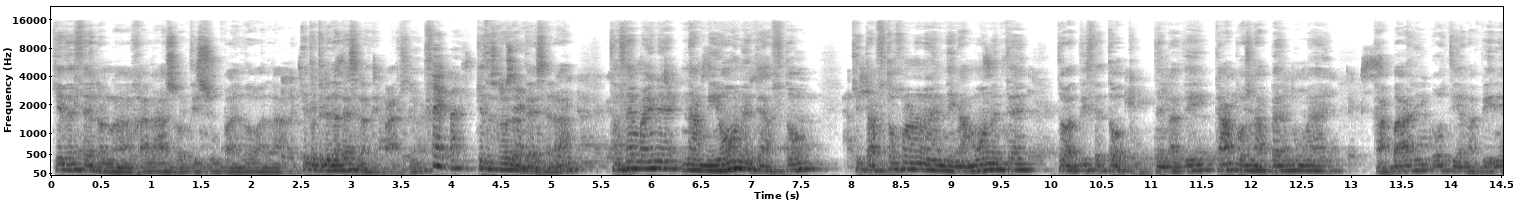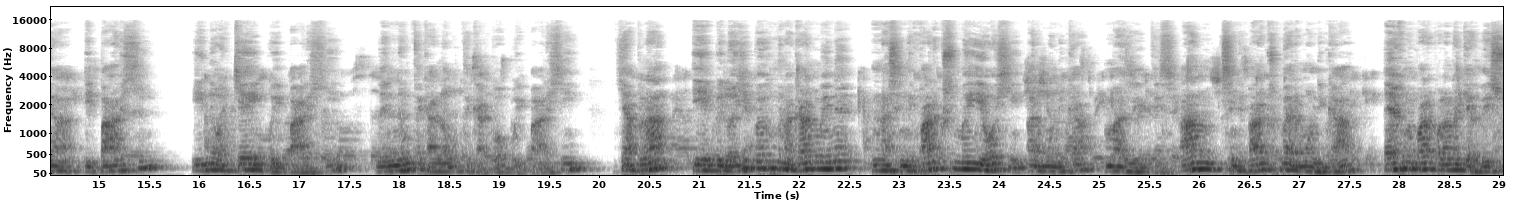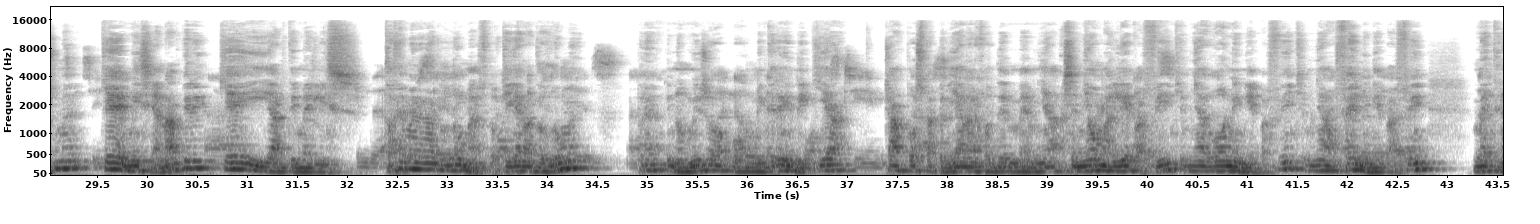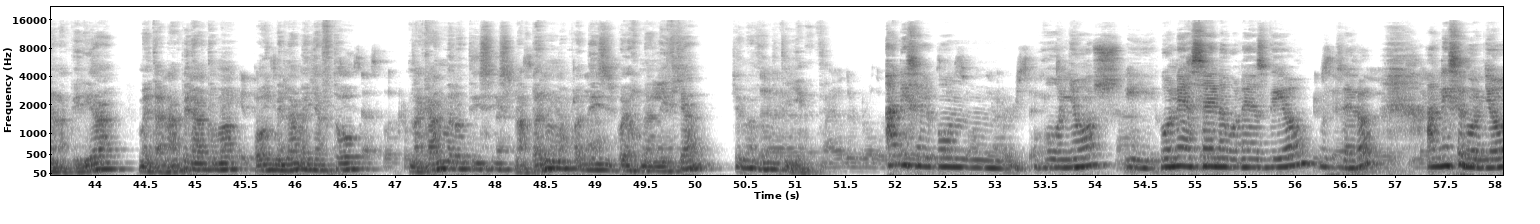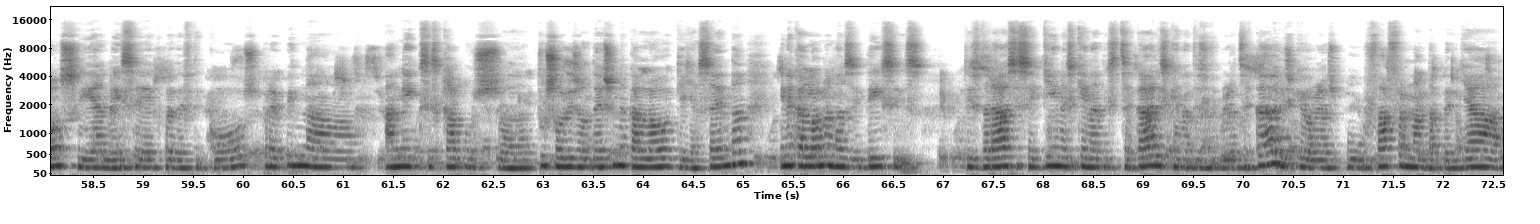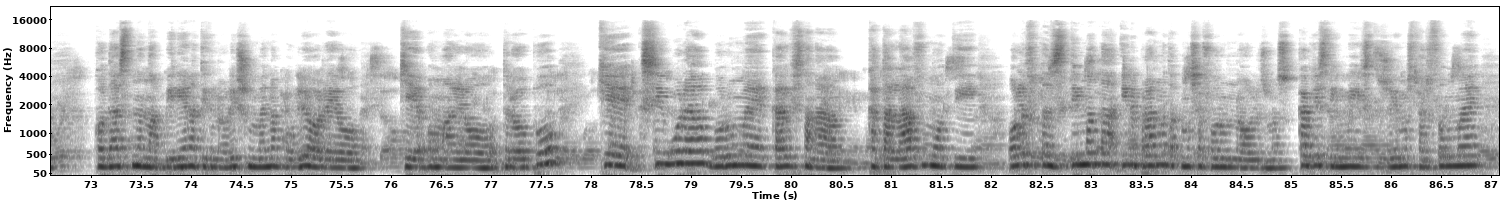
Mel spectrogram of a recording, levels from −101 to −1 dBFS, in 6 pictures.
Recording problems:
off-mic speech; far
room echo; slight; dies away in 0.3 s
voice in the background; noticeable; throughout; 20 dB below the speech

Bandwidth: 15.5 kHz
